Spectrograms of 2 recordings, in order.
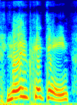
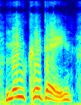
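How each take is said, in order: Both takes have the same delivery.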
